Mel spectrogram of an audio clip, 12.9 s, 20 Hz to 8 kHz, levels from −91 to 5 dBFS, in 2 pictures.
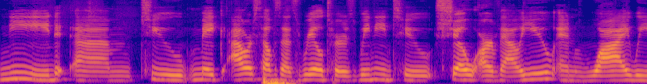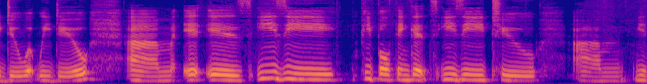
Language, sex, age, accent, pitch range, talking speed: English, female, 30-49, American, 160-185 Hz, 145 wpm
